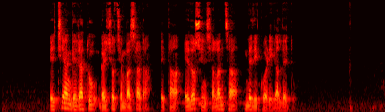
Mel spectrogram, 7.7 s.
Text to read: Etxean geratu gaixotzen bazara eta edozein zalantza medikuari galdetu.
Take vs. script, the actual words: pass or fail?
pass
